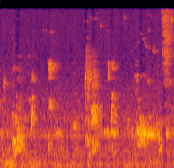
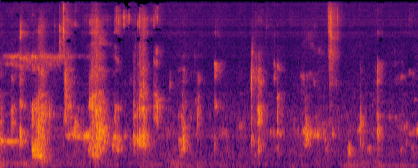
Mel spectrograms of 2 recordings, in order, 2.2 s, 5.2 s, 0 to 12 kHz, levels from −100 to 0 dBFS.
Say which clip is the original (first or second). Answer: first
